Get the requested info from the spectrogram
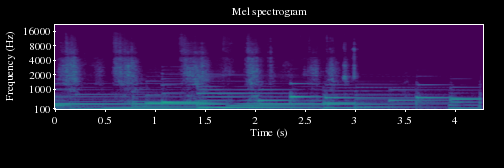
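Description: Background music with soft held notes. Under it, a boiled egg is grated on a stainless steel box grater, with rasping strokes about two a second that thin out near the end.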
